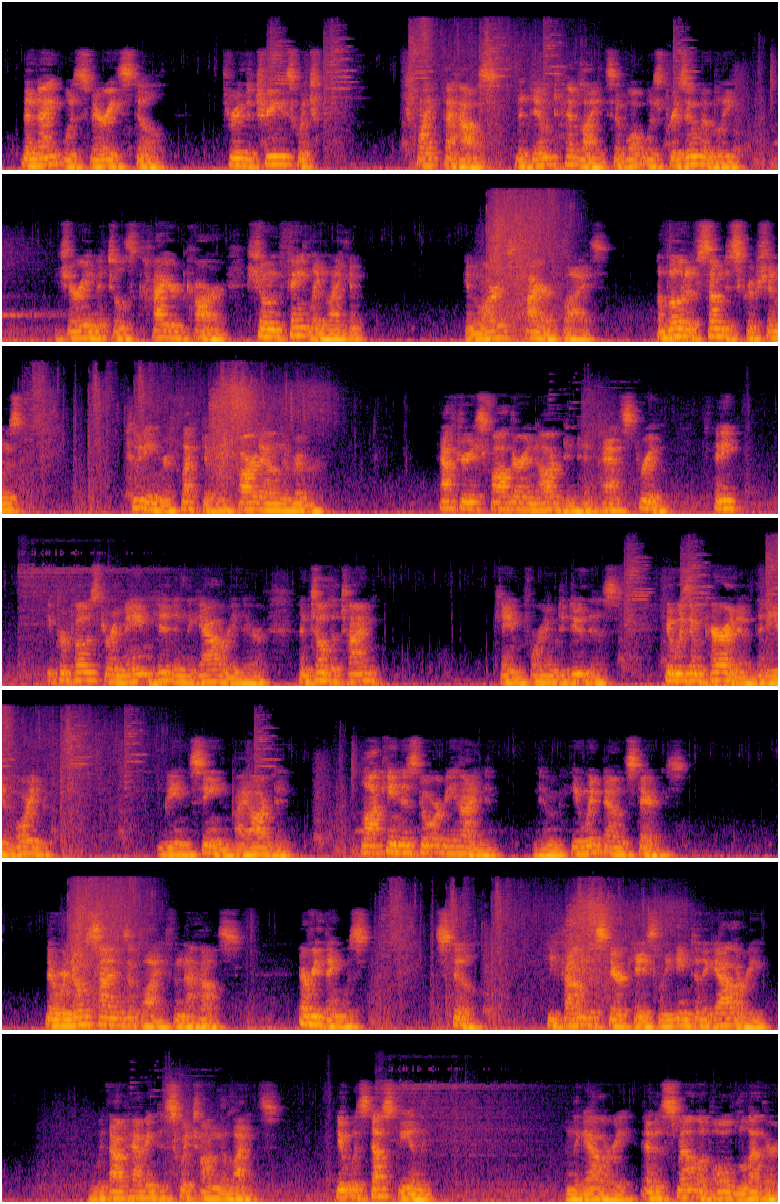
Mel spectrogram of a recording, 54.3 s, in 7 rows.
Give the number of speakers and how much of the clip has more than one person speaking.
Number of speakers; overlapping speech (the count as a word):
one, no overlap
